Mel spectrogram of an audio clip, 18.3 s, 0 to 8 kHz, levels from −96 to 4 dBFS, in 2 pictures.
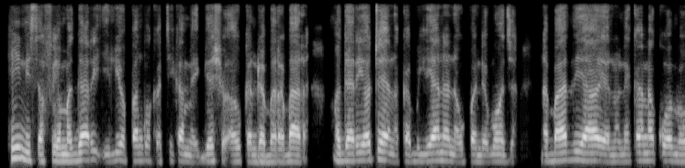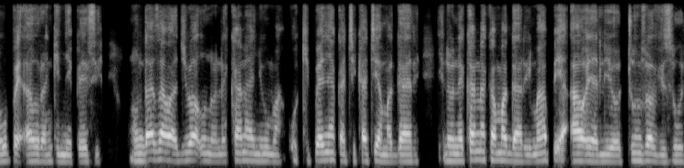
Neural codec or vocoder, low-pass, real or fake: codec, 16 kHz, 4 kbps, X-Codec, HuBERT features, trained on general audio; 7.2 kHz; fake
